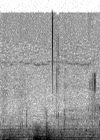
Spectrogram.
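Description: Low, rolling thunder from a storm in the Agatha Christie: And Then There Were None video game, a brief muffled rumble that swells slightly in the middle.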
